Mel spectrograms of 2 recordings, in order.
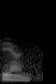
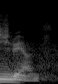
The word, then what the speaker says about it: Shreyans: There is no Y or there is no H, but the pronunciation remains the same. Little louder. Yeah. But the pronunciation remains the same as Shreyans.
